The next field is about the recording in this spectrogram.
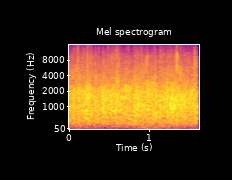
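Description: An audience applauds, a steady wash of many hands clapping with dense, crackling texture that holds an even level throughout the short burst.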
